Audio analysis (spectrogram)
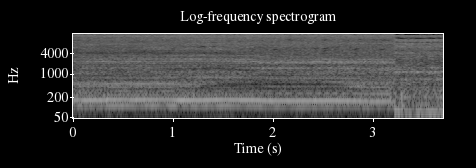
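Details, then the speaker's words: Ford Escape at first start after repairing a blown-out spark plug thread: smooth, even idle with a steady low hum, no misfire felt, and no ticks or hissing leaks from the plug. "Sounds good, sounds real good. Put our hand on the engine, and it doesn't feel like it's misfiring."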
